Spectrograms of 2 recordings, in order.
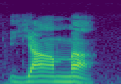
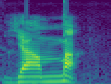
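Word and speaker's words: se llama: como seiyama como say Yama you have to pronounce the elves right Yama it was good times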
